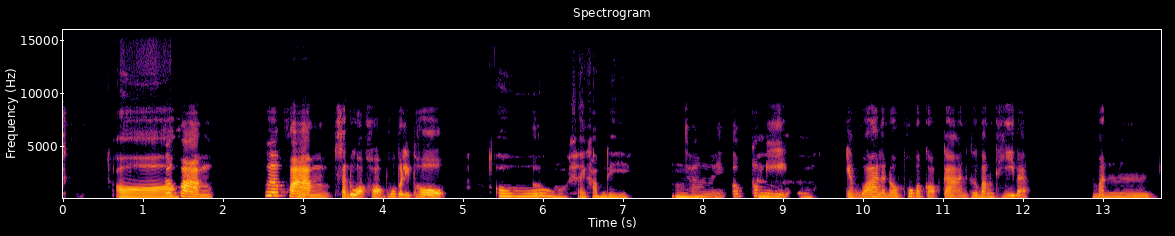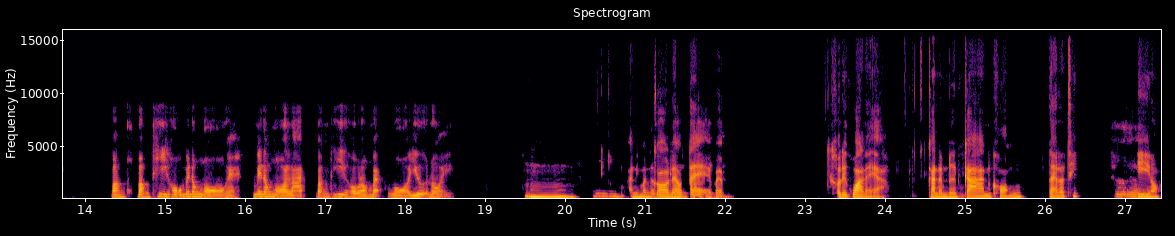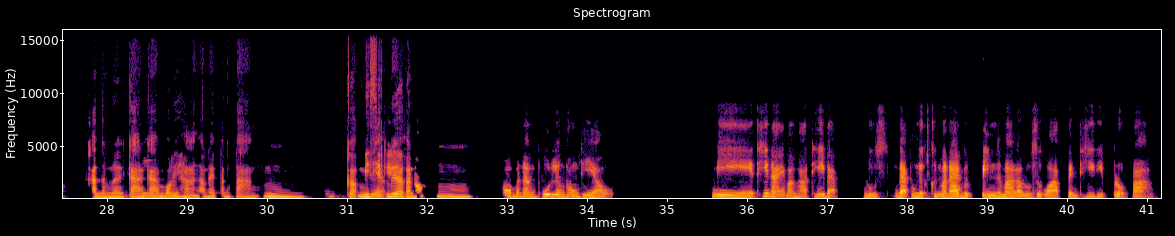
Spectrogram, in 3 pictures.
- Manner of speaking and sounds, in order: other background noise; tapping; lip smack; distorted speech; mechanical hum
- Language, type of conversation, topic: Thai, unstructured, คุณชอบไปเที่ยวที่ไหนในประเทศไทยมากที่สุด?
- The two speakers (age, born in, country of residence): 30-34, Thailand, Thailand; 40-44, Thailand, Thailand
